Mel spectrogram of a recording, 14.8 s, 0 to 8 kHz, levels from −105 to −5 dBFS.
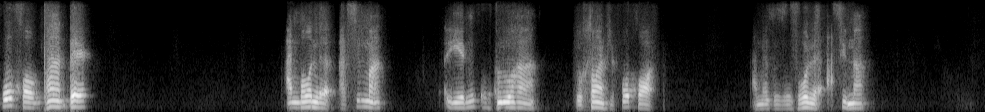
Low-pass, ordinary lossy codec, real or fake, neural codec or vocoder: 7.2 kHz; Opus, 16 kbps; fake; codec, 16 kHz, 0.5 kbps, X-Codec, HuBERT features, trained on general audio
